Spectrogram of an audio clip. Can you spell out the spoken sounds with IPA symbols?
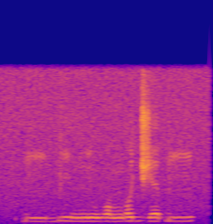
ɓ iː˨ b i˦˨ ŋ ĩ˧ w ɔ˧ ŋ ɔ˦ d͡ʒ ɛ˦ ɓ i˦

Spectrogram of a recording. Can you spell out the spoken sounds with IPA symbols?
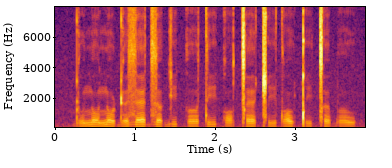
ɖ u˩˧ n̪ o˥˧ n o˥˧ ɖ ɘ˥˧ z ɛ˥ d͡z ə˥˧ ɡ i˥ k ɤ˩˧ t i˥ ɡ ɔ˩˧ ǀ ɛ˧˩ ǁ i˧ d̪ ɔ˧ u̯ ǃ i˧ ǀ ə˧ b ɤ˧˩ u̯

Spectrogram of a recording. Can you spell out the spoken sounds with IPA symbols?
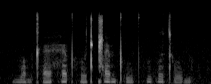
b ɒ b kʼ æ h æ pʰ o t ǁ æ b pʼ u pʰ u p o tʼ o b

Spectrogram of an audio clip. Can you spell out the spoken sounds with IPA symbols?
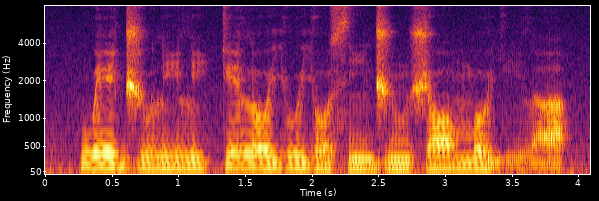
w e˦ d͡ʒ u˧ l i˧ l i˧ k e˦ l o˦ j u˦ j o˧ s ĩ˧ d͡ʒ ũ˧ ʃ ɔ˦ m o˦˨ j i˨ l a˨˦

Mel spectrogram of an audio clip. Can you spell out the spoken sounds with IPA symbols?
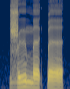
ʐ ɨ m ɛ k͡p ɛ

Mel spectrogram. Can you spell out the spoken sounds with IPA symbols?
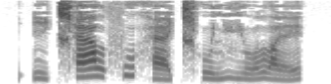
ʔ i˨˩˦ t͡ɕʰ æ˧˥˧ lˠ f u˥ h æ˨˩˦ t͡ɕʰ u˨˩˦ lʲ vʲ u˨˩˦ lˠ e˨˩˦

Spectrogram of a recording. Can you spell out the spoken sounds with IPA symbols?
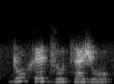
ɖ o x ɛ d͡z o t͡s æ ʒ o

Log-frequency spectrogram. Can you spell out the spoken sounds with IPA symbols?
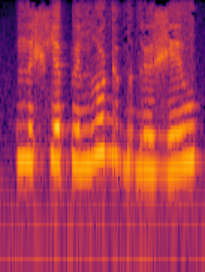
n ə ʃ ç ɛ p ʏ n ðˤ u ɡʲ ɔ ɡ ə ɡ ʏ ʒ e u̯

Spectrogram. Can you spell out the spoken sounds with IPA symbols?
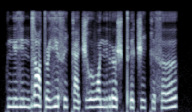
nʲ ɔ zʲ ɑ nʲ d͡z ɑ t ə˞ zʲ ə s i k æ t͡ʃ ɣ ʊ β ɔ nʲ r ə˞ ʃ tʼ ɪ t͡ʃ i k ɪ s əː

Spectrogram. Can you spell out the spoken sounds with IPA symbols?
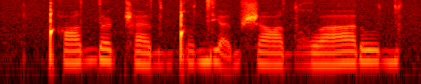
ǃʰ ɑ d ɾ ɜ ʈʰ æ d ɡ͡ǃ ɔ d j æ̰ d ʃ ɑː d ʁʷ aː ɾ u d

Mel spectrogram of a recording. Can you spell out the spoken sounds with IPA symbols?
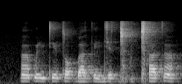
ã ɓ o nʲ tʲ ɔ̃ t ɔ ɡ͡b a t ẽ dʲ a ɡ͡ǀ o ɡ ǀʰ a t ã

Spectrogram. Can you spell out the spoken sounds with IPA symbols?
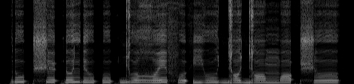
ɾ u˩˧˩ ʔ ʃ ø˩˧˩ ʔ ɾ ʊ˩˧˩ lʲ ɾ u˩ ʔ u˩ ʔ ɟ u˩ ʁʷ e˩˧˩ f ʊ˩ ʔ j u˩˧˩ ɟ ɔ˩˧˩ ɟ ɔ˩˧˩ m ɔ˩˧˩ ʔ ʃ ʊ˩˧˩

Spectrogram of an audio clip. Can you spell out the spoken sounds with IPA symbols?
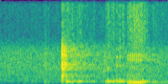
t ḛ p ḛ m

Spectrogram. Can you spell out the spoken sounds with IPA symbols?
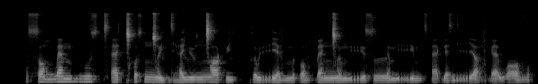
s ɔ m w æ m bʱ u z t͡sʼ æ ǀʰ o s ŋ͡ǀ ø lʲ dʱ æ lʲ w u ŋ͡ǀ ɑ k y lʲ kː ɵ w rʲ æ v m ɵ ɠ ɔ v ɓ æ ŋ͡ǀ ɵ m rʲ o s lː œ m rʲ ɵ m t͡sʼ æ ɠ ɛ z rʲ ɑ v ɠ æ w ɔ v

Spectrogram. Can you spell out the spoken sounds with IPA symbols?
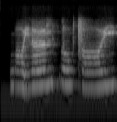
w ɔː˨˩ j l œː˨˧ ŋ ɪ˥ k̚ l o˨ w t͡s ɔː˨˥ j

